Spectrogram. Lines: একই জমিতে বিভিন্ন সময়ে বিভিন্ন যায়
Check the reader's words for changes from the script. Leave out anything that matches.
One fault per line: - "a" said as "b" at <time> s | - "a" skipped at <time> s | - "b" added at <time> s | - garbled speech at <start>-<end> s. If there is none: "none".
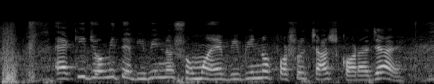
- "ফসল চাষ করা" added at 2.8 s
